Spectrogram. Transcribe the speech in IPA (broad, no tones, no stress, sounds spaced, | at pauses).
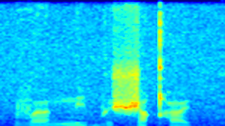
v ɐ nː i b ɘ ʃ ʒ ɛ qʰ ɪ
